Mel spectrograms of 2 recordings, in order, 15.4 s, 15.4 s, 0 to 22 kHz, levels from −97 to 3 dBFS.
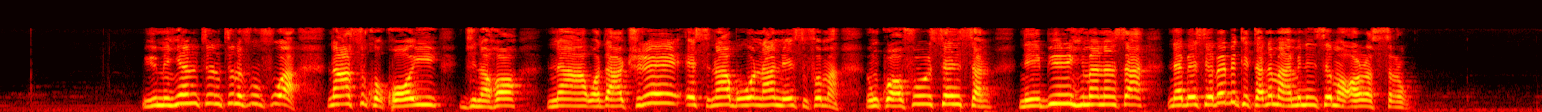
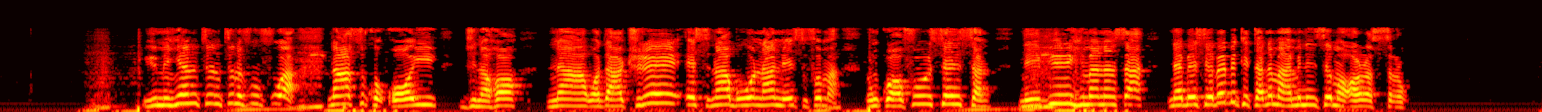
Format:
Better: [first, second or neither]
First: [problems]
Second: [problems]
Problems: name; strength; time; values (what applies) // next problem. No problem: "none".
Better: first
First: none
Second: noise reduction (classical method spectral subtraction)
